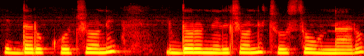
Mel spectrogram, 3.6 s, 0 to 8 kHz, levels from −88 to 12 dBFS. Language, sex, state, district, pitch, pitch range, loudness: Telugu, female, Telangana, Hyderabad, 200 Hz, 195-210 Hz, -16 LUFS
